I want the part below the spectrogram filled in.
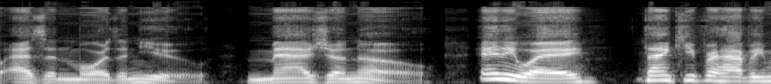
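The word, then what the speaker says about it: Maginot: have mispronounced my name it's which rhymes with badge uh as in duh and no as in more than you Maggiano anyway thank you for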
